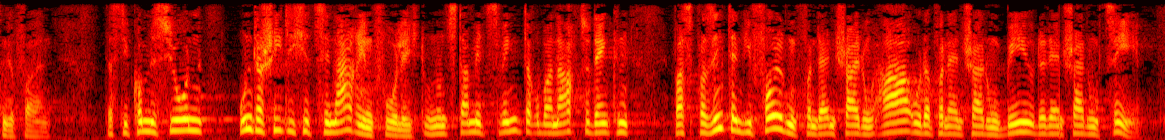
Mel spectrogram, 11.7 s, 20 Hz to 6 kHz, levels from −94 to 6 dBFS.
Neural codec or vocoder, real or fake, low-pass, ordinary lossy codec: none; real; 5.4 kHz; none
